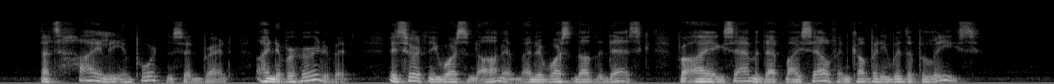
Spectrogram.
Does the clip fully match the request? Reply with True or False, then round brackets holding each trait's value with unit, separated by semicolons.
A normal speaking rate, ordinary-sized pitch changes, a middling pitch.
False (175 wpm; 3.6 semitones; 125 Hz)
